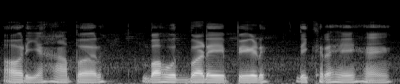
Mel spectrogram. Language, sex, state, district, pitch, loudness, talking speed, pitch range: Hindi, male, Bihar, Kaimur, 105 Hz, -17 LUFS, 135 wpm, 105-110 Hz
